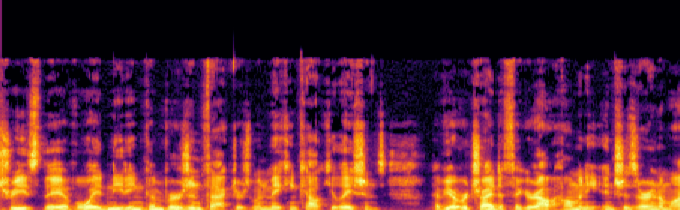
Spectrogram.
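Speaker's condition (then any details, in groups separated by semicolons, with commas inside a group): No condition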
